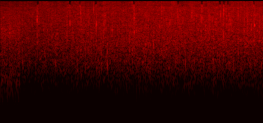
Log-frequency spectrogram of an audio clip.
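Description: Steady rain falls with an even, dense hiss of drops hitting surfaces, faint and unbroken throughout, with no voices.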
